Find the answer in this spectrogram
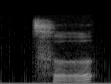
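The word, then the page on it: ci3: tone 3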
